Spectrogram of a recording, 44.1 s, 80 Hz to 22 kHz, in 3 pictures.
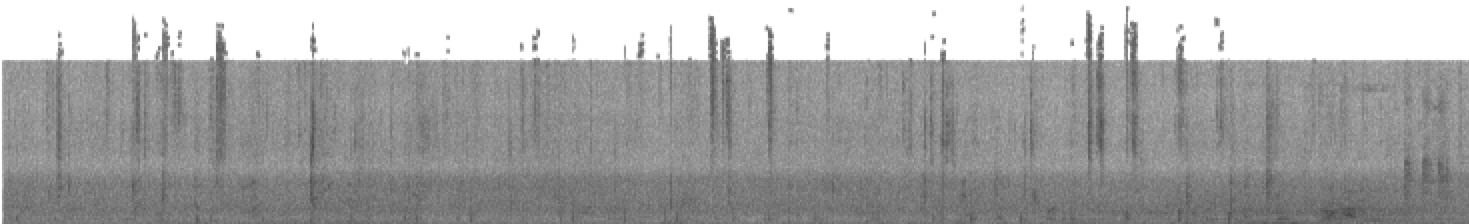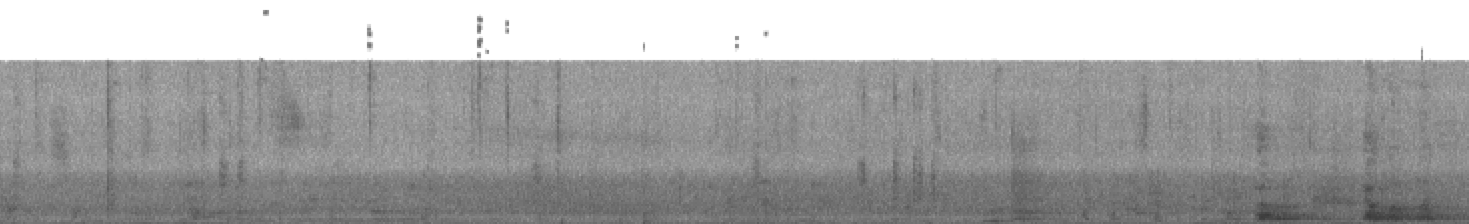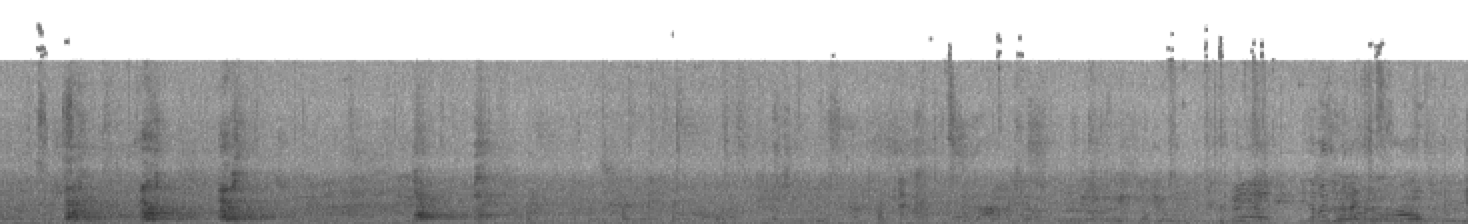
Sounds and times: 0.1s people 44.0s

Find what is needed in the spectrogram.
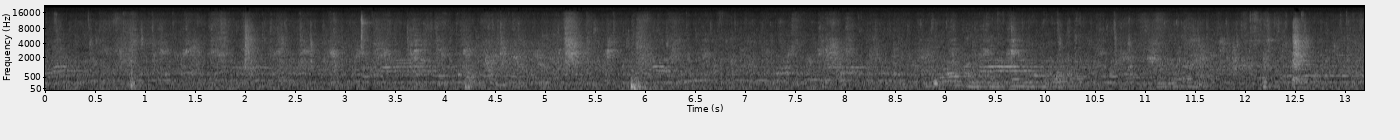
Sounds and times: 5.9s women singing in distance 13.1s

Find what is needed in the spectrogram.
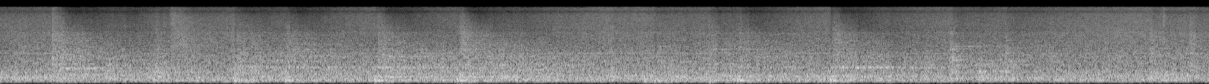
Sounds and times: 0.0s Heavy Metal Forge Factory 12.0s

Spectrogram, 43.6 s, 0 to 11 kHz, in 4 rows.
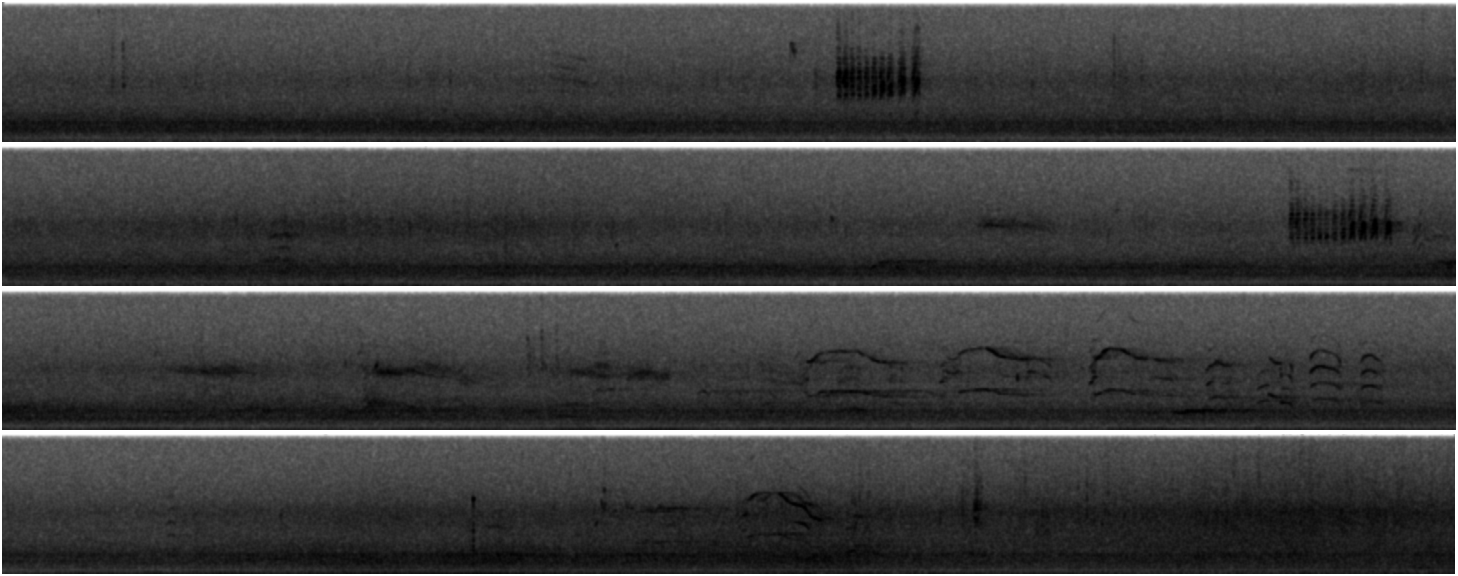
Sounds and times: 18.7s traffic noise 43.6s

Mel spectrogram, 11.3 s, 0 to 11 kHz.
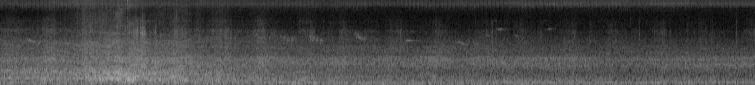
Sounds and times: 0.0s Roller-skaters 11.3s
3.1s birds 8.9s

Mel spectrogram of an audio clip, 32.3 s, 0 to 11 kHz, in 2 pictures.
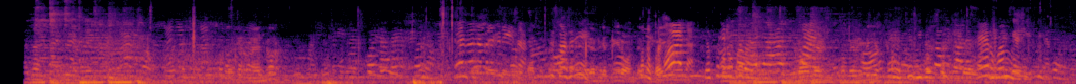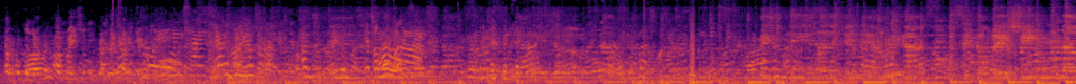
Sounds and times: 19.4s música 32.2s

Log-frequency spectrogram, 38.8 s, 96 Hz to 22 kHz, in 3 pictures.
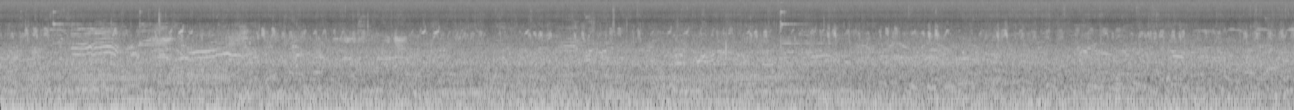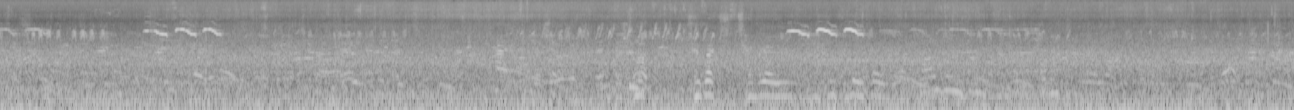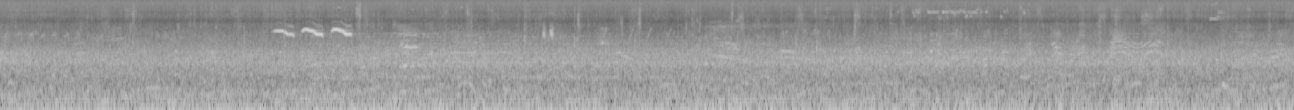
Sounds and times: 7.6s Birds Chirping 30.0s

